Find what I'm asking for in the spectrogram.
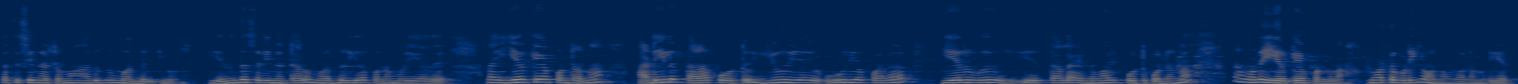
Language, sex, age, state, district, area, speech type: Tamil, female, 45-60, Tamil Nadu, Salem, rural, spontaneous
